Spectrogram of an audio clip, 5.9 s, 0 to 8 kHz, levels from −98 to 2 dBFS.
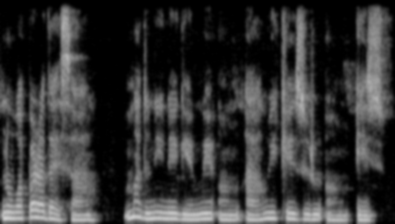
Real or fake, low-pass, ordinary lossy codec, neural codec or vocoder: real; none; none; none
